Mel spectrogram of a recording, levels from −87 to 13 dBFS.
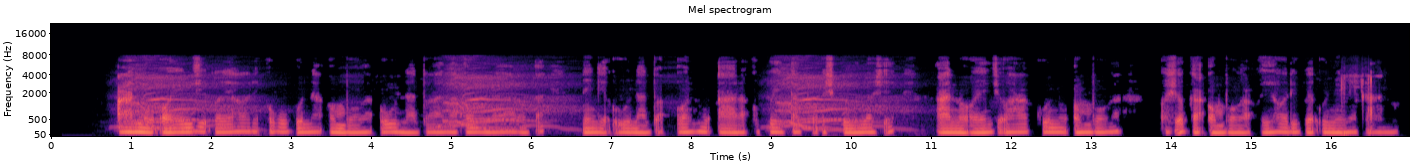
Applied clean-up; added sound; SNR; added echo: none; Gasp; 10 dB; none.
